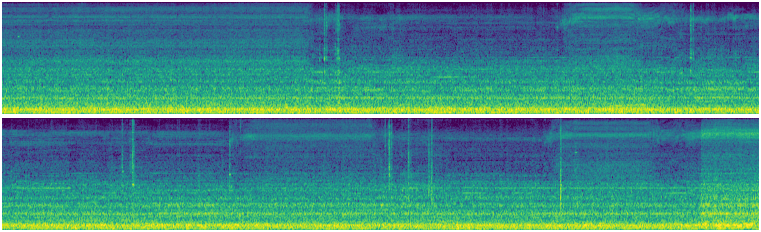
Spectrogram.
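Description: Steady low hum of running bench equipment, with a few faint ticks.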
